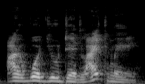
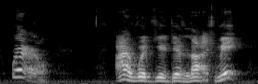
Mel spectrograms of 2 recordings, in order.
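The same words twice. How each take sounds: First: Said in the usual way. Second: Lightly sultry, teasing line; sultry Margaret. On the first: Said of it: "what kind of voice". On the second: Acted. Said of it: "maybe sultry voice like that".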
